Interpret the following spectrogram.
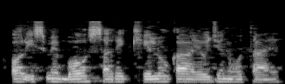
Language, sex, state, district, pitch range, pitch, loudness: Hindi, male, Uttar Pradesh, Varanasi, 120-130 Hz, 125 Hz, -18 LUFS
